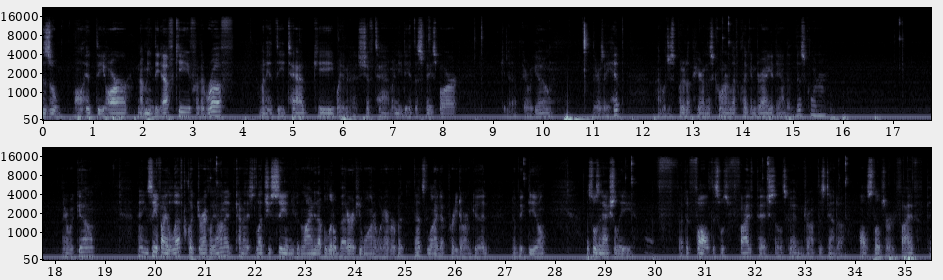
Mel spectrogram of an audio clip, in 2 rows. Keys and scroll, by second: 2.6 f, 5.1 Tab, 6.5 shift+Tab, 7.5 space, 34.8 KP_5, 35.0 Return.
